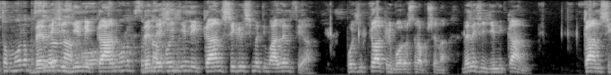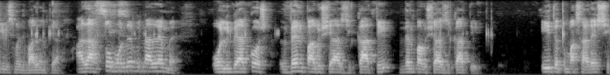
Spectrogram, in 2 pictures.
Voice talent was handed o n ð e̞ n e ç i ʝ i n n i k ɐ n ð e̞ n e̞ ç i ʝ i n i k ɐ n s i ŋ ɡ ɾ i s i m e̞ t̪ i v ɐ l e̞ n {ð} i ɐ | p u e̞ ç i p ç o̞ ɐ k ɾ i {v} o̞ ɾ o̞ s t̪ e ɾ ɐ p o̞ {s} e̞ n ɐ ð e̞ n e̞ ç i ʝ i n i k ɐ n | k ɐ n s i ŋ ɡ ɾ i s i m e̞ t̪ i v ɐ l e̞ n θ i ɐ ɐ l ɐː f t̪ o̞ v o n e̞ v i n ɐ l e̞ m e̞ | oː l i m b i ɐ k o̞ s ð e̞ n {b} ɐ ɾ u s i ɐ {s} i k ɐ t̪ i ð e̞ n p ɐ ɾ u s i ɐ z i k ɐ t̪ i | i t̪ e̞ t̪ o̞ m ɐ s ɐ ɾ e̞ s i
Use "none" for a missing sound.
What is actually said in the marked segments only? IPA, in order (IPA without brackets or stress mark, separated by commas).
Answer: θ, v, s, p, z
